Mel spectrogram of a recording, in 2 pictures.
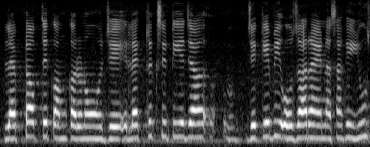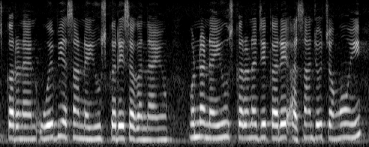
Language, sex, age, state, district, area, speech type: Sindhi, female, 30-45, Maharashtra, Thane, urban, spontaneous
